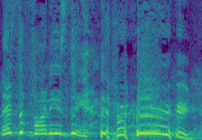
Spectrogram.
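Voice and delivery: very high, squealed mock scream; hysterical delight. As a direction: squeal it as if helpless with hilarity. [name] collapsing in hilarity.

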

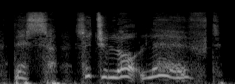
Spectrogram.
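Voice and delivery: very high, slow little creature voice; slow down in a high voice, as if distracted; Sniff trailing off. A narrator's reading. Sniff spots something among the garnets, trailing off. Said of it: "he trailed off".

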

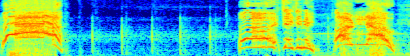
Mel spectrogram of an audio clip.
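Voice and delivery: high, loud screams of terror; terrified screaming. Real, not acted. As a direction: scream while being chased. Being chased by monster.

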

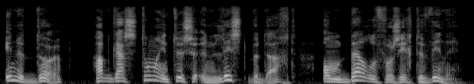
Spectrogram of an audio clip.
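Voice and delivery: ordinary delivery, nothing marked

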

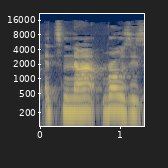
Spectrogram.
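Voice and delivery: usual speaking voice

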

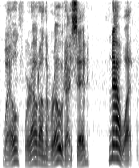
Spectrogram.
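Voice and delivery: usual speaking voice

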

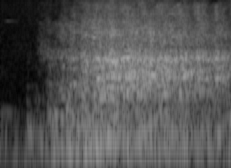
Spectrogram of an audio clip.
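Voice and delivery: laugh. Real, not acted. Laughs at own joke.

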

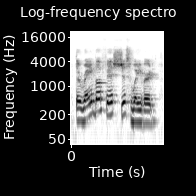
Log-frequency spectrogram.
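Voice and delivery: usual speaking voice

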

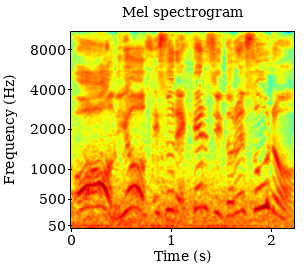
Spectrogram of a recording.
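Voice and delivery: high, loud cry of amazement; astonished outburst. Real, not acted. Player seeing a whole army appear, astonished shout.

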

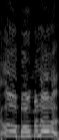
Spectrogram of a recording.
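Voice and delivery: loud, very high drawn-out cry; imitated Jamaican accent, erupting in outrage; mock Jamaican freak-out. Jamaican guy erupting at the insult, mock freak-out. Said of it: "they started freaking out".

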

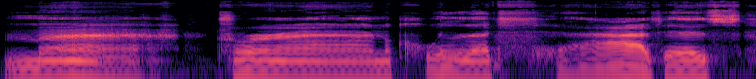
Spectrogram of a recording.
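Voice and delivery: a werewolf half-growling his words; inhuman growl. A narrator's reading. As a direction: drag each word out as the man turns to wolf. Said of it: "His voice grew more and more inhuman".

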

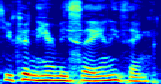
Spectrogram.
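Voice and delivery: usual speaking voice

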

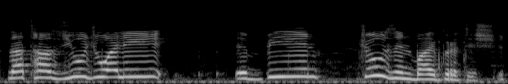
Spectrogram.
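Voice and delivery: very slow, word by word, for writing down; slow dictation. Shown as a demonstration. Teacher dictating the answer to her students, slow and deliberate. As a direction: spell it out slowly so students can copy.

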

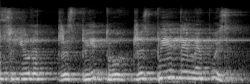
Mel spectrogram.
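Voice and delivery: high-pitched mock indignation; hammed-up offended tenant; indignant protest. Acted tenant demanding respect.

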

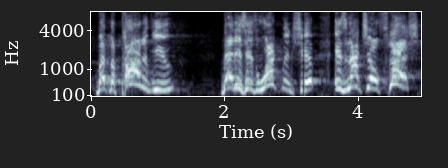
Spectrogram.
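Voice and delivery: high, loud, slowed declaration; preacher pressing the point on flesh; preaching shout. Real, not acted. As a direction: drive it out with force. Preacher climax.

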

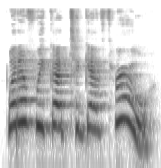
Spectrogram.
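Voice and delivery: high, loud question; alarmed shout. A narrator's reading. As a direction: shout over the wind. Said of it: "shouted Grandpa Joe".

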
